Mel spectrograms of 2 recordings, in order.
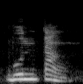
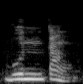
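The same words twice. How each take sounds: No difference in how they are said.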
